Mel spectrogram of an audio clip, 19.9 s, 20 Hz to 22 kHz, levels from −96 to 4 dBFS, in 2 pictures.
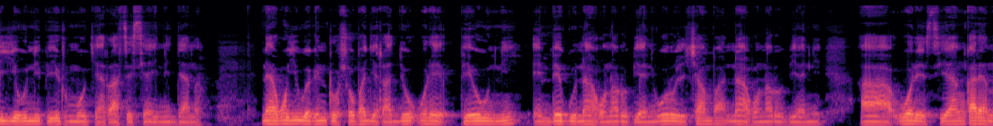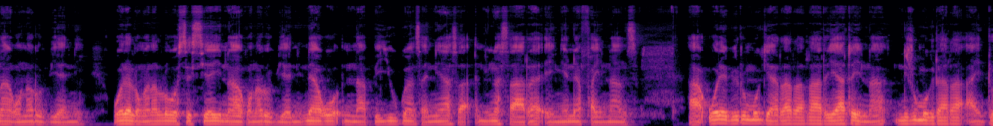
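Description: No technical faults are audible anywhere in the speech.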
